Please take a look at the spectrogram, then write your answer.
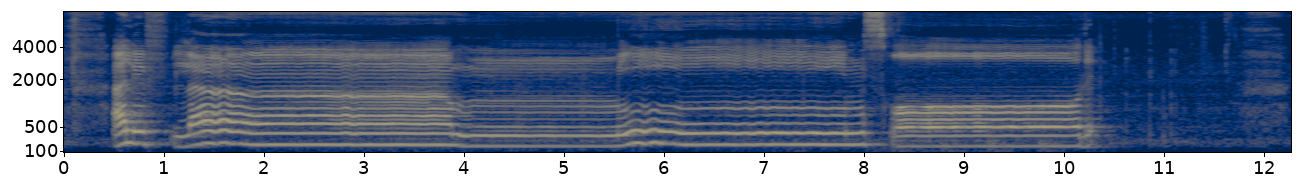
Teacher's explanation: میم کی آواز کو ناک میں لے جا کر ایک الف کی مقدار کھینچیں گے، اس کو غنہ کہتے ہیں۔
